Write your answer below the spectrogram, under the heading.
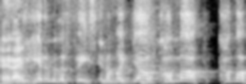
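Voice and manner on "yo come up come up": mock high, stretched-out shouted call. Retelling waving someone up to a party: imitating own screaming. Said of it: "But I'm screaming".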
